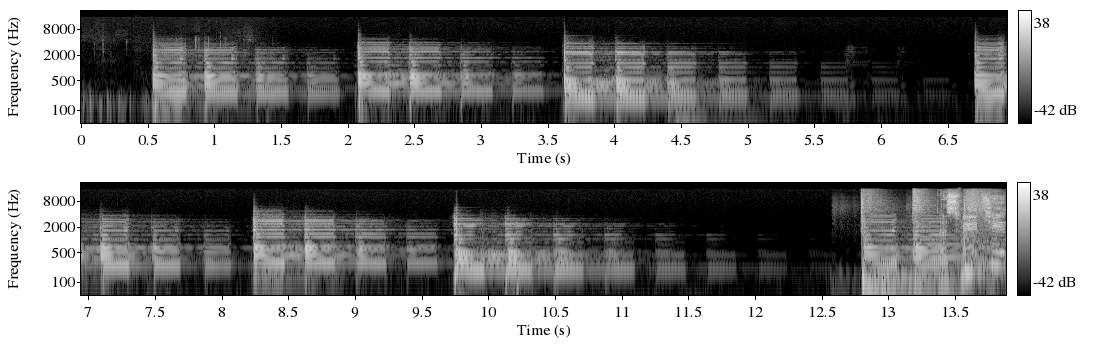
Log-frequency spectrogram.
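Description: A rock song played on the radio, with heavily effected, distorted guitar chords struck in repeated bursts that ring out and fade, ending with a sudden loud wash of full band noise. No one talks over it.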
